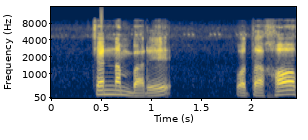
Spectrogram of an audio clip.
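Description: A man's voice in a lecture: a short pause, then one drawn-out spoken word of a little under a second, another pause, and speech starting again near the end.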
